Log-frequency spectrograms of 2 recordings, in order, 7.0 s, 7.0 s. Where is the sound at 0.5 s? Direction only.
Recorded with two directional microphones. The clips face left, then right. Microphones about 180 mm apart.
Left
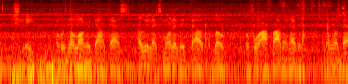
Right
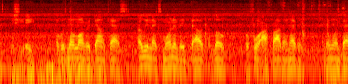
55° right (ahead or behind).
